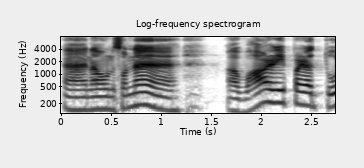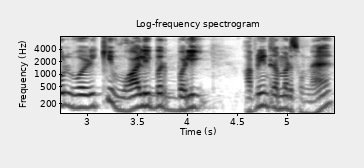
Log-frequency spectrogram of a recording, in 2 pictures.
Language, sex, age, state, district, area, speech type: Tamil, male, 18-30, Tamil Nadu, Tiruvannamalai, urban, spontaneous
